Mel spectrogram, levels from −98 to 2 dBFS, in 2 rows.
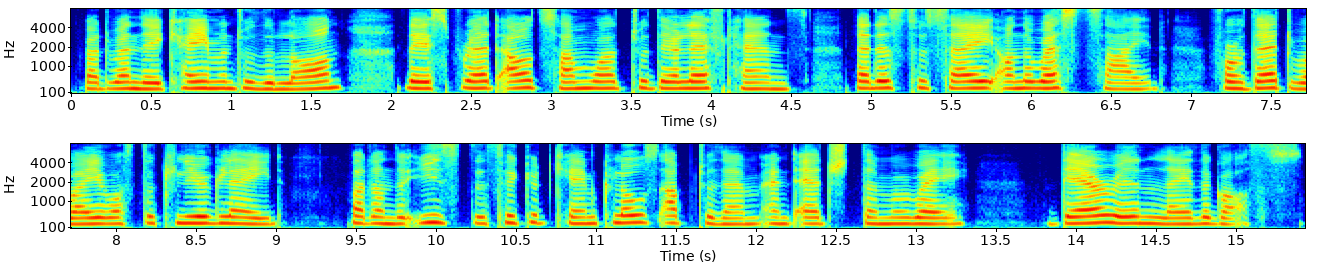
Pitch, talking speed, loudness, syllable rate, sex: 225 Hz, 190 wpm, -16 LUFS, 4.3 syllables/s, female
